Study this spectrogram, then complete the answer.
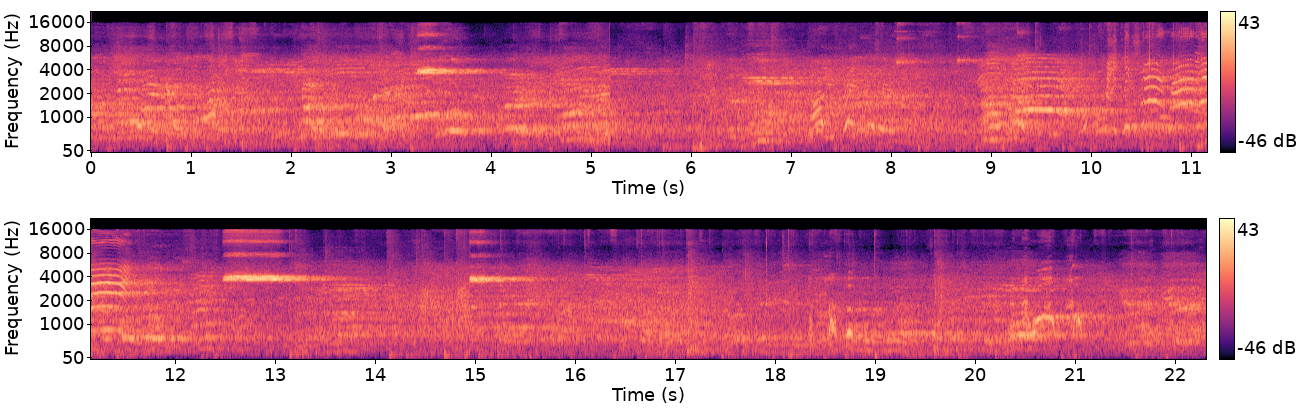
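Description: Young players shout and call out to each other in a large echoing gym.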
